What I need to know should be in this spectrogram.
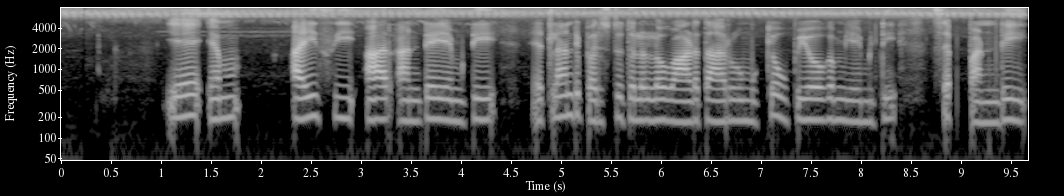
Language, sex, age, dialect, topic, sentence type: Telugu, female, 31-35, Southern, banking, question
